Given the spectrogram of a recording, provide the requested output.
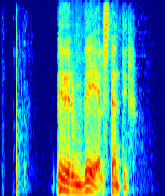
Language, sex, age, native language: Icelandic, male, 30-39, Icelandic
